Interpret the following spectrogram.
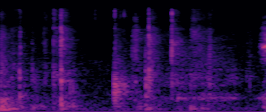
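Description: Faint light clicks and taps of corrugated cardboard pieces being handled and set against each other on a cutting mat, a few scattered ticks.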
